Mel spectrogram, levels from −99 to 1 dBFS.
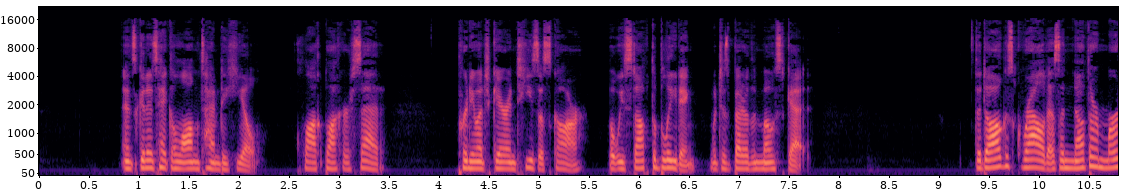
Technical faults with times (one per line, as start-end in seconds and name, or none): none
